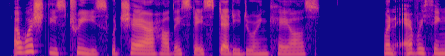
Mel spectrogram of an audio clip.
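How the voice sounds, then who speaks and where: A woman with a plain, everyday voice speaks fairly slowly at a medium pitch with fairly even intonation, in a very clean recording with a silent background and a dry, close sound with no echo. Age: 50s. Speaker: vlogger. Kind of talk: reflective personal documentary narration. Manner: quiet, reflective.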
